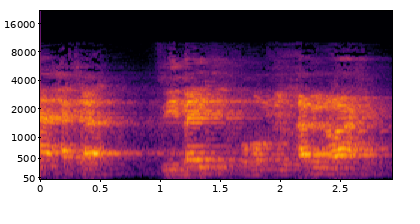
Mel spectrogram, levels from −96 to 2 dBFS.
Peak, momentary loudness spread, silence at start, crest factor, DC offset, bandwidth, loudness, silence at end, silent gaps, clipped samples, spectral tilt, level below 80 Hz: -6 dBFS; 13 LU; 0 s; 16 dB; under 0.1%; 9.4 kHz; -20 LUFS; 0 s; none; under 0.1%; -2 dB/octave; -72 dBFS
